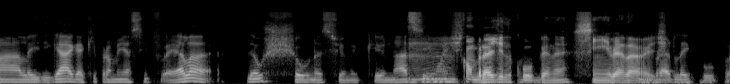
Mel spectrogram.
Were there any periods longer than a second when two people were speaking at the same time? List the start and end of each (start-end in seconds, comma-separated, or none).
4.1-5.8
